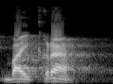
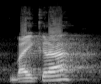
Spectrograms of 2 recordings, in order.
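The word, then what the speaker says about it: ויקרא: Otra vez, y la A, esta no se pronuncia, entonces se lee Vaikra, ¿verdad? Vaikra llamó.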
